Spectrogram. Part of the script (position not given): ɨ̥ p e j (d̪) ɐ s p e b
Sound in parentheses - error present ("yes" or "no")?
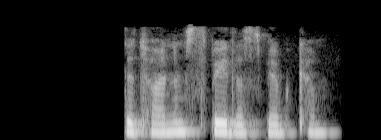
no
